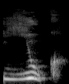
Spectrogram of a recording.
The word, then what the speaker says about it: юг: Le sud, en russe, c'est юг. Юг. Faites attention, le mot юг se termine par la consonne G, mais la consonne G à la fin des mots se prononce K.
